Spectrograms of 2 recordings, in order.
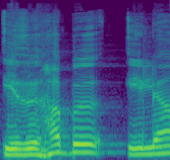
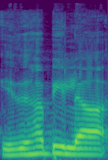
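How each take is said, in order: First: A glottal stop is kept before the second word. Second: The glottal stop is lost and words merge. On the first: The speaker calls it right. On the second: The speaker calls it wrong.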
